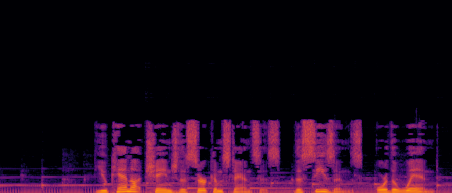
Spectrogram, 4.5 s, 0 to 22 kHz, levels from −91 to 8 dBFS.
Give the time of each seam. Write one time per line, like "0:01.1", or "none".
0:00.9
